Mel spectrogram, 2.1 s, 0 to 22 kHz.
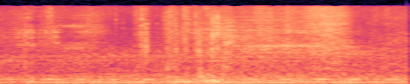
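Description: Mercedes-Benz CL500's 5.0-litre V8 idling steadily, heard from inside the cabin, with a rustling swish in the second half as the seatbelt is drawn across.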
